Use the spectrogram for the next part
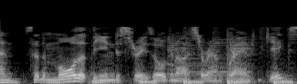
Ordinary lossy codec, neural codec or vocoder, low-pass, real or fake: MP3, 24 kbps; none; 7.2 kHz; real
